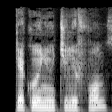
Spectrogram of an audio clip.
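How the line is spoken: Plain question. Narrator (Russian): спросила Эпплгейт

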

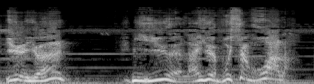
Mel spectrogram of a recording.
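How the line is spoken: Furious scolding. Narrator (Chinese): 陈廷敬大怒骂道

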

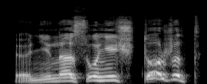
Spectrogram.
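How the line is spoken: Near shout. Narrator (Russian): почти крикнул изобретатель

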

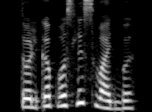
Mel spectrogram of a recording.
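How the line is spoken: Laughing. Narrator (Russian): засмеялась я

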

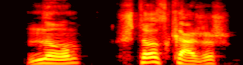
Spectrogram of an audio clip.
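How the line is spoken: Sharp question. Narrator (Russian): резко осведомился он

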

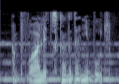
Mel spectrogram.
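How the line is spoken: Grumbled. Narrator (Russian): буркнул Валдис

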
